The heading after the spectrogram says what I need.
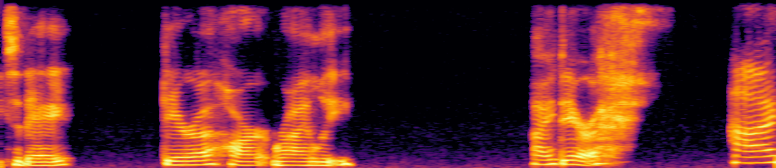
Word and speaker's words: Dara: it is so unusual it's like Sarah only with a d so it's Dara well I had it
